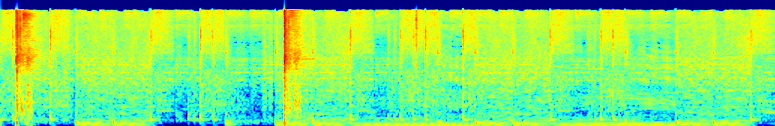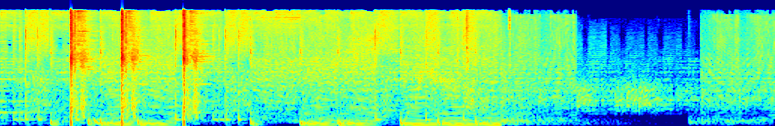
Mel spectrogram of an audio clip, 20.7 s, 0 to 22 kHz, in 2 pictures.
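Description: Background music with a steady low beat, cut through by five 9mm shots from a Beretta M9 pistol: one right at the start, one about four seconds in, and three in quick succession around twelve seconds in. The music drops away near the end.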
